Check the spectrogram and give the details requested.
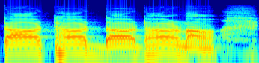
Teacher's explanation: ये देखिए जब आप बोलेंगे पांचों वर्ण तो ये मूर्धा के अंतर्गत टच होगा, इसलिए इसका उच्चारण स्थान मूर्धा कहलाता है।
